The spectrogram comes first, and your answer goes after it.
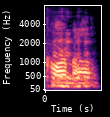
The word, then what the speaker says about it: caramel: Please don't project your fantasies onto me or Carmel, you disgusting freak.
